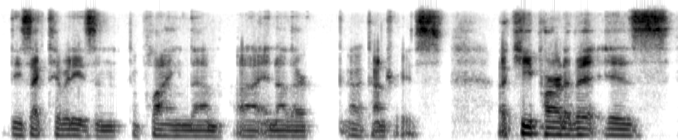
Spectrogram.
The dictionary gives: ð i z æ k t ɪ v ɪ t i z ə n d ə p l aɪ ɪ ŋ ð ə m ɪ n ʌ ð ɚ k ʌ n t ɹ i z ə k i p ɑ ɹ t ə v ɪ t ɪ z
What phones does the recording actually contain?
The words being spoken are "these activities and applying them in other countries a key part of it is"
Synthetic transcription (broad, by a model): ð i z æ k t ɪ v ɪ t i z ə n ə p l aɪ ɪ ŋ ð ə m ɪ n ʌ ð ɚ k ʌ n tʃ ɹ i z ə k i p ɑ ɹ t ə v ɪ t ɪ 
